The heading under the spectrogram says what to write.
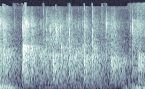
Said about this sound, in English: Okay, big round of applause for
